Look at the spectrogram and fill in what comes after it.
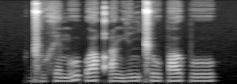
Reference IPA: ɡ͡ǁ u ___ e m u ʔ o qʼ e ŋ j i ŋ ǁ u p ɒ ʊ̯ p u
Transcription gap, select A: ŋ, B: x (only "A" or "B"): B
